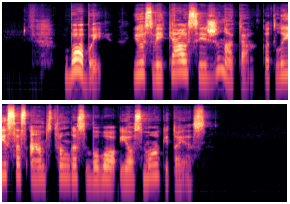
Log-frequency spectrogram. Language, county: Lithuanian, Tauragė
